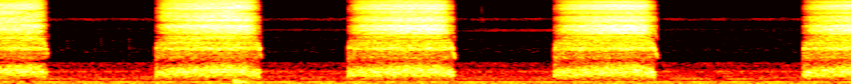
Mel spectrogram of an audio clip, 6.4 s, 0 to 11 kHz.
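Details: Barn owl nestling in an Israeli nest box, hatched May 2022, swallowing a whole rodent; harsh broad hissing bursts of about a second, five in a row at a steady rhythm, with quiet pauses between.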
